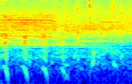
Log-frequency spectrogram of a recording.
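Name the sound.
audience applause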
